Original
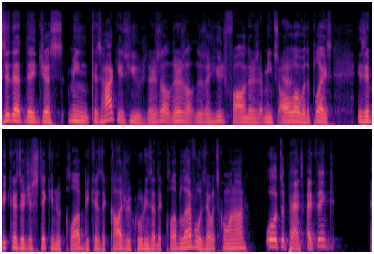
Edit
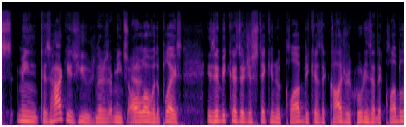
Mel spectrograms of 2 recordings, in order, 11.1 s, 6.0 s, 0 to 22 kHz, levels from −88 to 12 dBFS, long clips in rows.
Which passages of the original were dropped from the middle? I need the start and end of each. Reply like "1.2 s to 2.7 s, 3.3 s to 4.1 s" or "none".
2.2 s to 3.7 s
